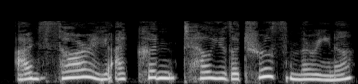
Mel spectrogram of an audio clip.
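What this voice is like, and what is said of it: Soft, gentle voice. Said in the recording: “in her soft voice”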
